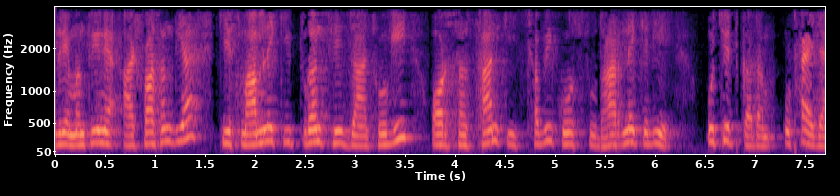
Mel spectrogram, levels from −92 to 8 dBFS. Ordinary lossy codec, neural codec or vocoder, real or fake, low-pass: AAC, 16 kbps; none; real; 3.6 kHz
